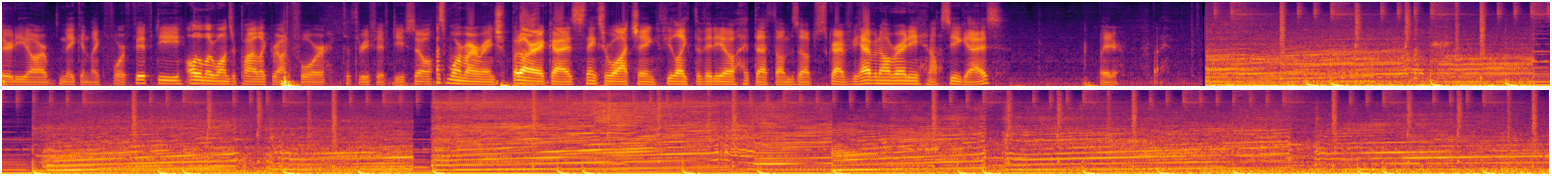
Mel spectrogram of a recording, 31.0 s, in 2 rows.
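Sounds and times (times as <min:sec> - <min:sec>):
car engine under full throttle: 0:12.0 - 0:30.9
music with steady beat: 0:12.0 - 0:30.9.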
